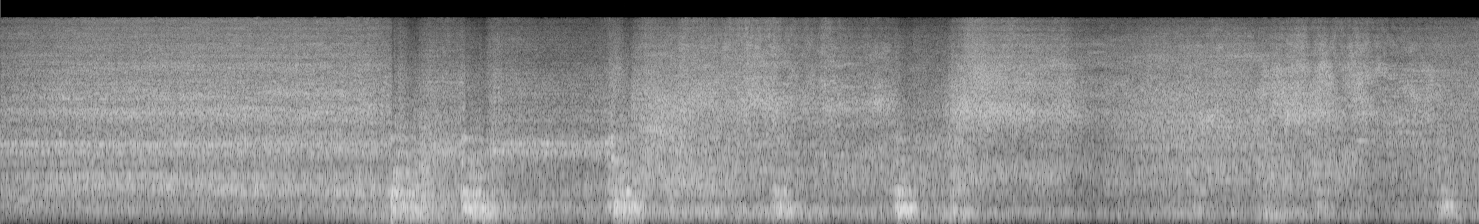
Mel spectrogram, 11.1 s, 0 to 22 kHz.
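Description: Steam locomotive G 4/5 108 blowing steam from its open cylinder drain cocks in a loud, steady hiss, with a few slow, uneven exhaust chuffs as it starts away with its train.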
